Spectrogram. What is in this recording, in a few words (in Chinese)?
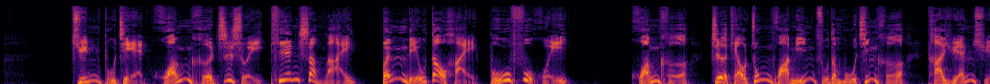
男 工作纪实 水利工程管理工作纪实; 黄河河务局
